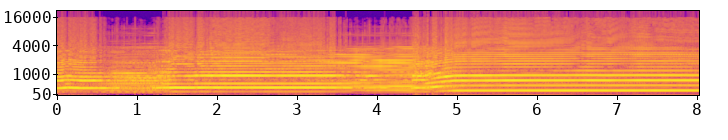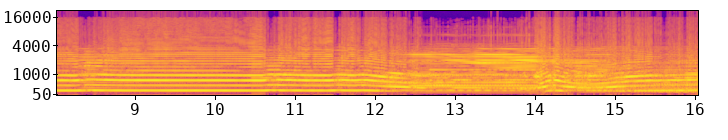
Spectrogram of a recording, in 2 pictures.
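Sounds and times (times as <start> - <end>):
violin with long bowed notes: 0.0 - 16.0.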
